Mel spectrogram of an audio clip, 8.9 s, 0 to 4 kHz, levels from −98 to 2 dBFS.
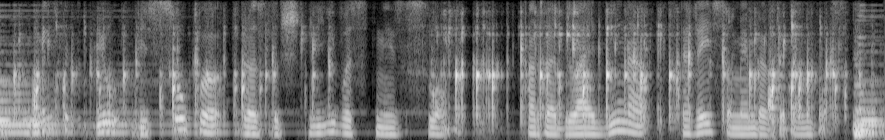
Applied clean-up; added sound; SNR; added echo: neural mask model RNNoise.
